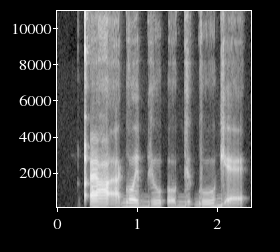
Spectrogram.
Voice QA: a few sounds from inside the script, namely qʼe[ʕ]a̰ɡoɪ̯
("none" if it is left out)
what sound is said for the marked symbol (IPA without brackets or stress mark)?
ʕ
